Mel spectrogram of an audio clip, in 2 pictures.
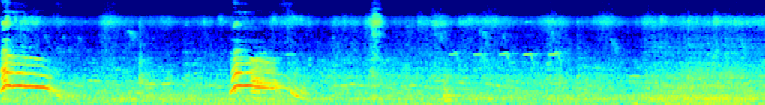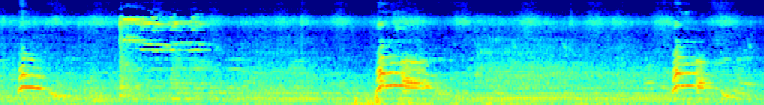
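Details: A pug sitting on a balcony overlooking a village bazaar gives sharp, falling barks every few seconds, challenging bigger dogs to a fight.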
